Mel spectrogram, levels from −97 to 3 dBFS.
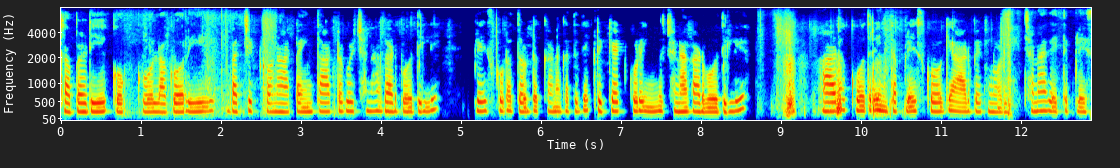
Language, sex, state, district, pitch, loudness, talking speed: Kannada, female, Karnataka, Bellary, 235 Hz, -17 LUFS, 150 wpm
